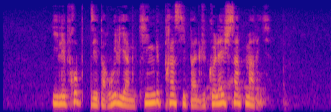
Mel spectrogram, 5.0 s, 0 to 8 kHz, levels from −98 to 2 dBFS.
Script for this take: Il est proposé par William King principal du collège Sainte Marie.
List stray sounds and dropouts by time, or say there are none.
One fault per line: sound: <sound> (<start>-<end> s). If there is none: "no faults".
sound: dropout (1.2-1.4 s)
